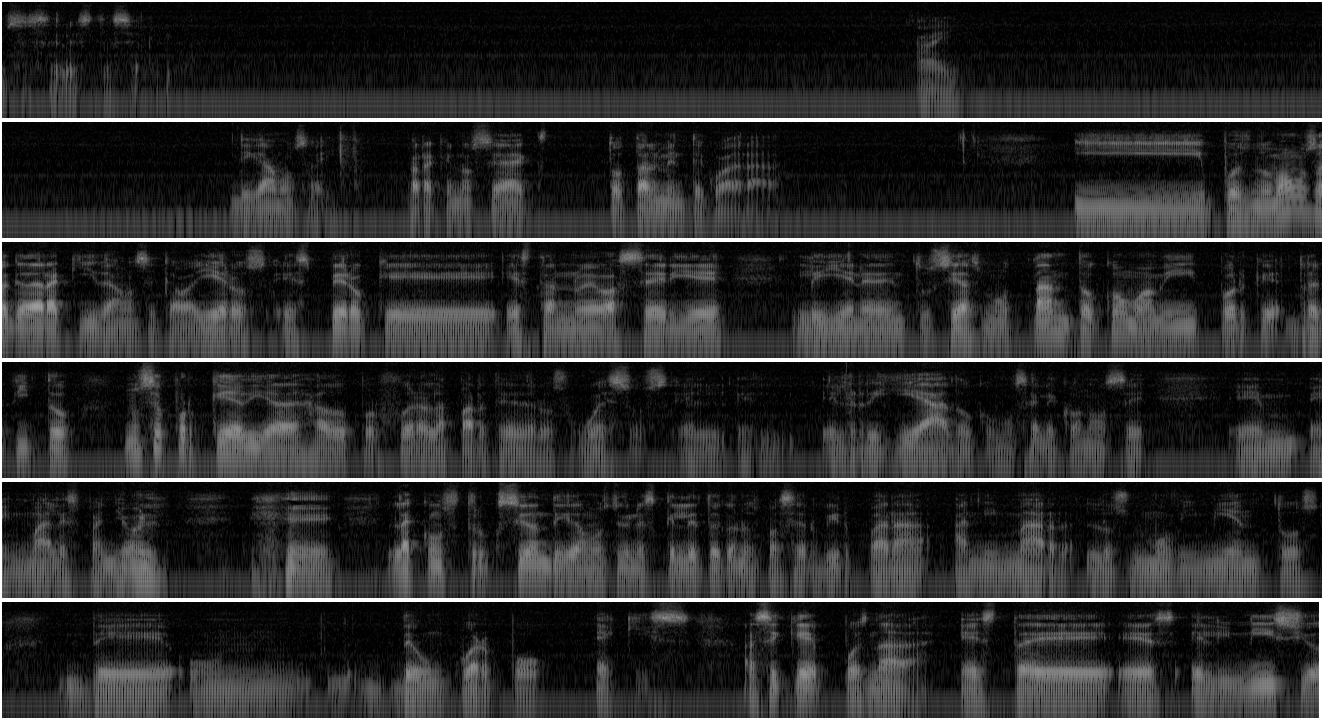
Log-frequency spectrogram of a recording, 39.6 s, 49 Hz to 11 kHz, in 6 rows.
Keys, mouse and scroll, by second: 0.2-1.6 drag, 1.6 scroll down 1, 2.1 scroll down 1, 2.9 scroll down 1, 3.8 scroll down 1, 8.2 Tab, 8.8-16.0 middle drag, 16.0-16.6 scroll down 1, 16.6-17.7 middle drag, 17.9 scroll up 1, 18.6 scroll up 1, 19.3 scroll down 1, 23.4 scroll down 1, 24.2-25.3 middle drag, 25.7-28.2 middle drag, 34.2-34.7 scroll down 2, 35.2-35.6 scroll up 2, 35.8 scroll down 2, 36.3 scroll down 2, 36.8-37.1 scroll down 2, 37.3 scroll up 2, 38.4-39.5 drag.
